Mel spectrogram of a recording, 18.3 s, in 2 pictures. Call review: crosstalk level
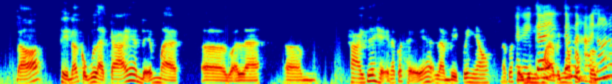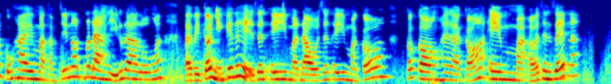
present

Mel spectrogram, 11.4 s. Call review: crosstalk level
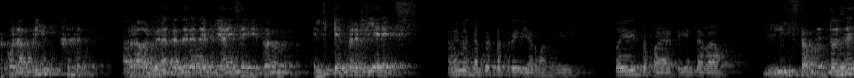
present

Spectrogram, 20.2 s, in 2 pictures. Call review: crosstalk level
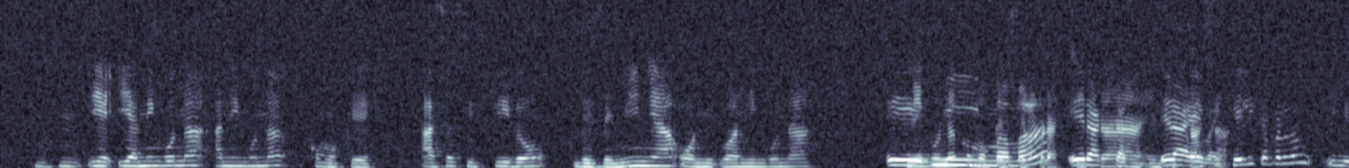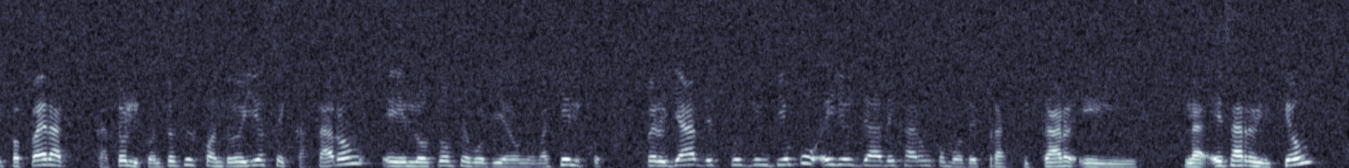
present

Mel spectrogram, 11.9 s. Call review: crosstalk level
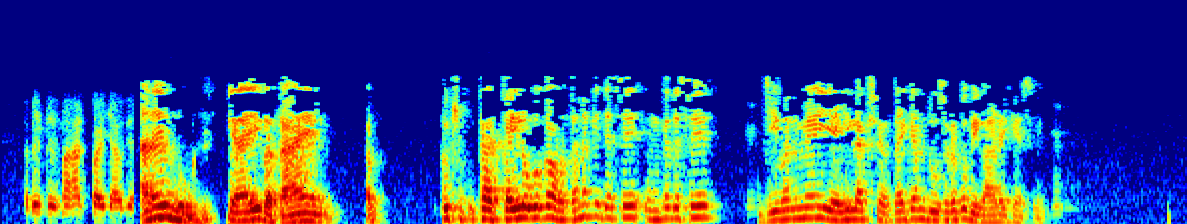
none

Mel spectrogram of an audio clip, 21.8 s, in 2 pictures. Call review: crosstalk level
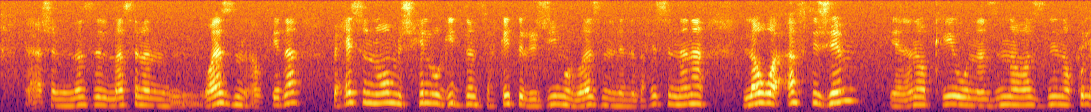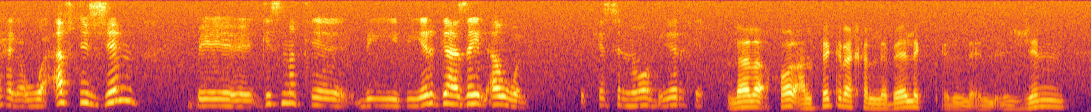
none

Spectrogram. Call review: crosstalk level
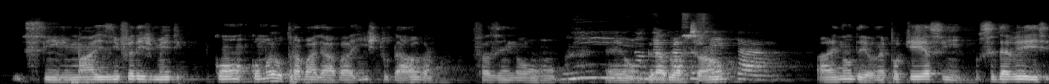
present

